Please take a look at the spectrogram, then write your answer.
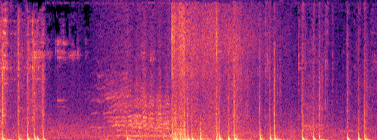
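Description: A horse neighing loudly, then hooves clip-clopping in a rapid gallop rhythm that continues close by, with no talk.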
